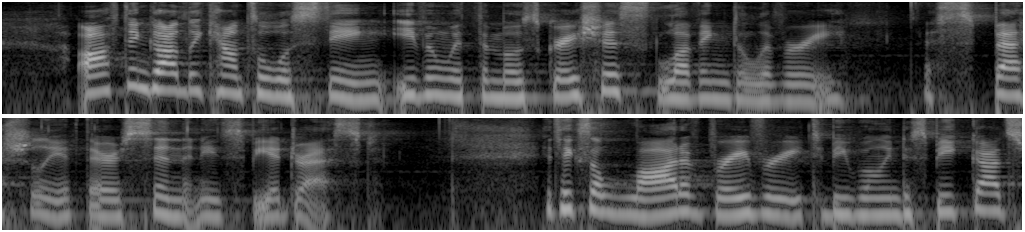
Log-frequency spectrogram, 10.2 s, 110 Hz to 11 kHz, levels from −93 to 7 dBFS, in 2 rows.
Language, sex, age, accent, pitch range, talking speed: English, female, 20-39, American, 205-260 Hz, 200 wpm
